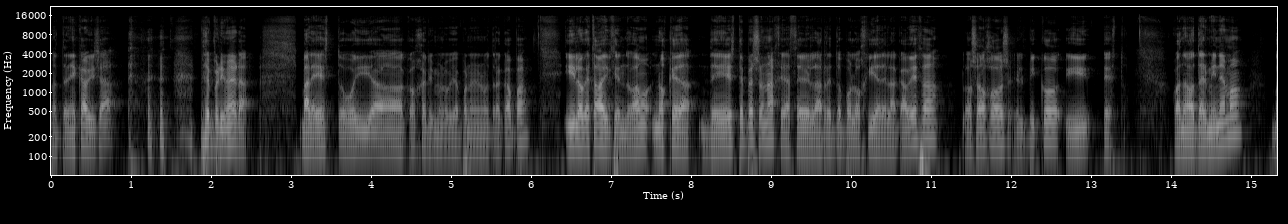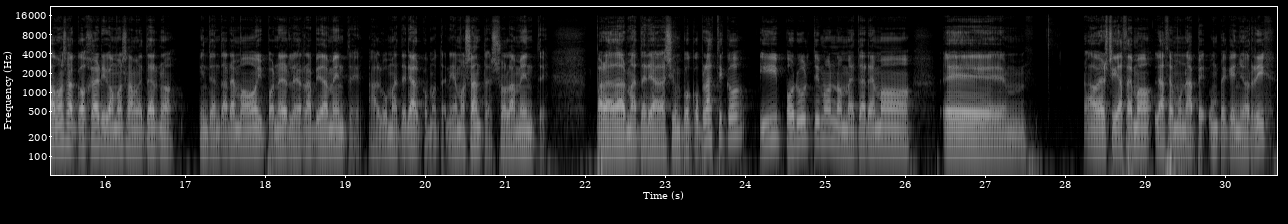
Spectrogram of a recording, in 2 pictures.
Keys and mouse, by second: 1.3 shift+c, 3.0 right click, 4.3 right click, 4.3 m, 5.7-7.4 right drag, 7.4-12.6 middle drag, 12.6 right click.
